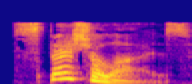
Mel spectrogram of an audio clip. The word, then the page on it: specialise: British English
